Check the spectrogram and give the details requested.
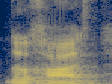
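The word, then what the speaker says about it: दरख़्वास्त: लिखा है दरख्वास्त, पढ़ते क्या हो, दरखास्त।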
